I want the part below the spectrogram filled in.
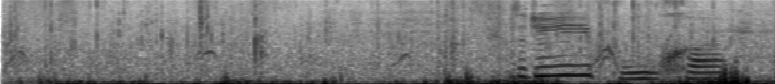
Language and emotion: Russian, sad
